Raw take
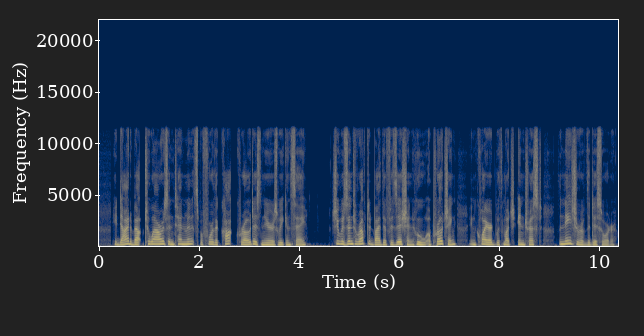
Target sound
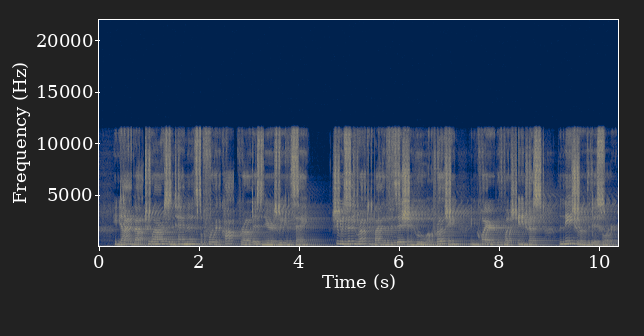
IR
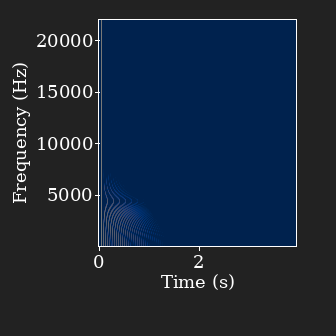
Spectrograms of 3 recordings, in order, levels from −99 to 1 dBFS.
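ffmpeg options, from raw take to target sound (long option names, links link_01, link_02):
-filter_complex "[0:a]tiltshelf=frequency=970:gain=-9,acrossover=split=140|3000[link_01][link_02][link_03];[link_02]acompressor=threshold=-53dB:ratio=2.5[link_04];[link_01][link_04][link_03]amix=inputs=3:normalize=0,asplit=2[link_05][link_06];[1:a]atrim=start_sample=2205,adelay=65[link_07];[link_06][link_07]afir=irnorm=-1:irlink=0,volume=3.5dB[link_08];[link_05][link_08]amix=inputs=2:normalize=0"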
